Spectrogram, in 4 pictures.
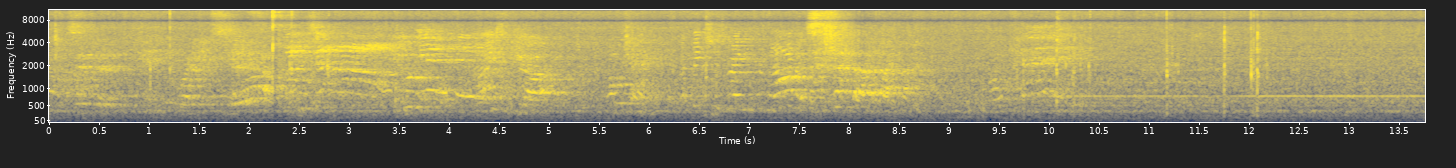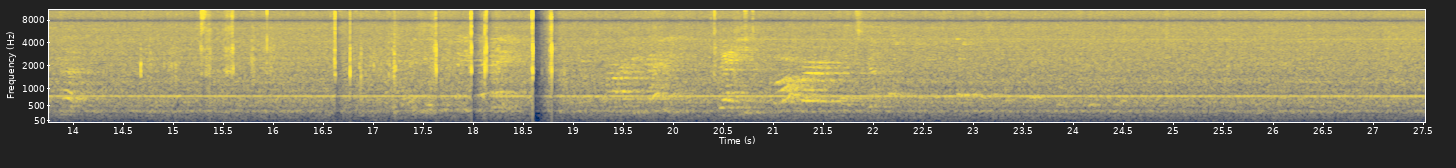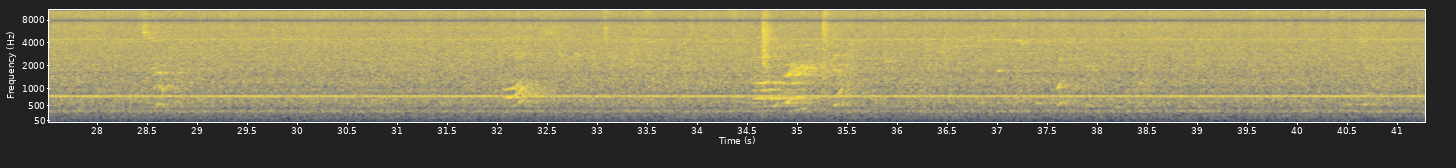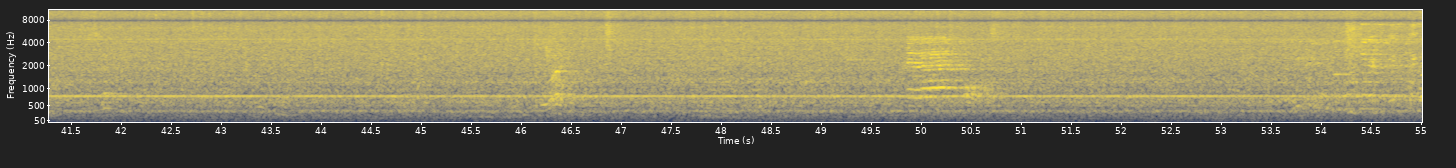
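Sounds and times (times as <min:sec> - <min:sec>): steady high-pitched hum: 0:00.0 - 0:55.0.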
